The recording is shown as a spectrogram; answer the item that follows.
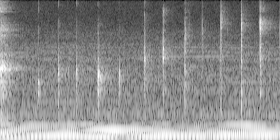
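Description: Quiet background music: a steady drone of low held tones, with a few faint light clicks over it.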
